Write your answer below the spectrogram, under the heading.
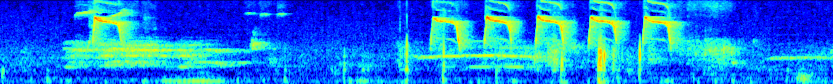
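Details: Bar-winged prinia, local crystal kapas type in a cage, sung for tutoring cage birds: an opening arched note and buzzy phrase, a pause, then a fast run of five or six loud arched notes.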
